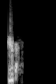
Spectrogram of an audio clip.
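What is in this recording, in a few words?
Raleigh Police North District Tactical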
